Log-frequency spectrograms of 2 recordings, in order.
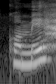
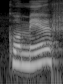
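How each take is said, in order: Both takes have the same delivery.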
